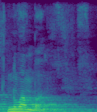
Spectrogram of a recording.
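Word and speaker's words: November: नवंबर। ये लास्ट वाला रे बोलो तो ठीक है, न बोलो तो और ठीक।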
